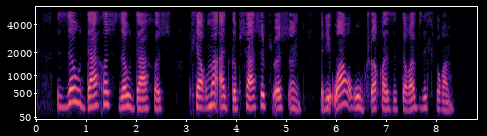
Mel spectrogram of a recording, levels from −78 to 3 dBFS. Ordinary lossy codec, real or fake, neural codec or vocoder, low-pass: MP3, 32 kbps; real; none; 5.4 kHz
